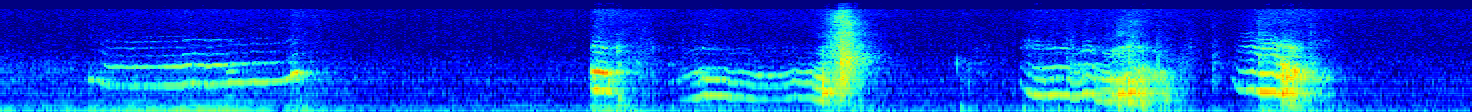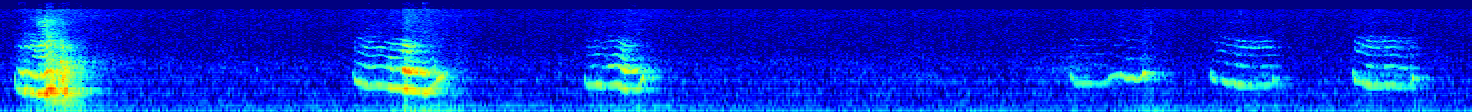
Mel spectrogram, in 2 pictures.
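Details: Dog barking at a bone: a whiny opening, then about ten short, sharp barks and yelps at irregular intervals, some harsh and loud, others thin and squeaky, with quieter yips near the end.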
